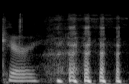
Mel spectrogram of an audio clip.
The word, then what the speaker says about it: Kari: is who Carrie yeah you just say it like that Carrie the first time you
